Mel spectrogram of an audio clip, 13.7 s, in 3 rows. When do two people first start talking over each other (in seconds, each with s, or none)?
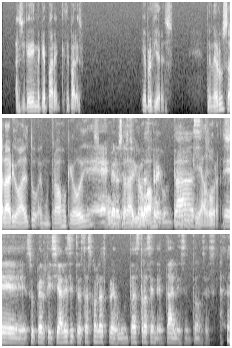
6.2 s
